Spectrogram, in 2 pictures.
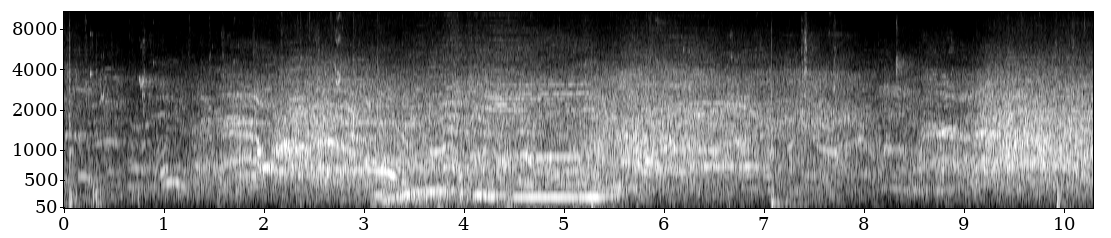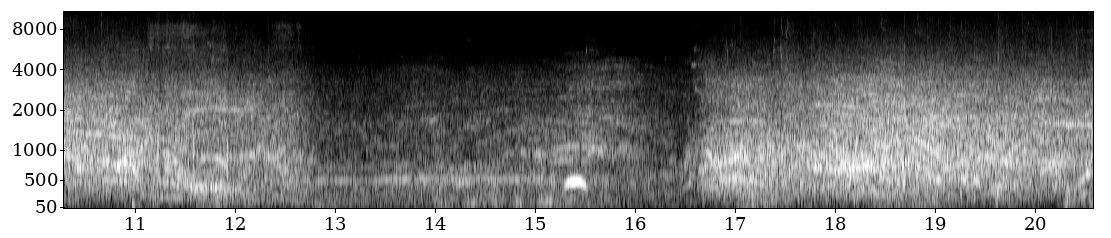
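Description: A large crowd cheers and roars in an echoing gym.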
